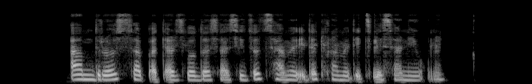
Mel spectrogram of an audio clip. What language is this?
Georgian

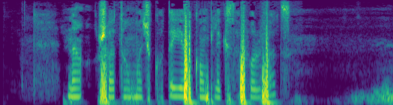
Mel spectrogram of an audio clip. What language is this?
Armenian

